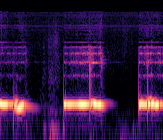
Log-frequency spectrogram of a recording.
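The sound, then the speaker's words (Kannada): A dropped caller's line on a farming radio phone-in produces three electronic telephone tone bursts, each a steady, loud beep with a short tail, separated by brief quiet gaps. “Sir, ಈ ಕರೆ ಕಡಿತ ಆಯ್ತು sir.”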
